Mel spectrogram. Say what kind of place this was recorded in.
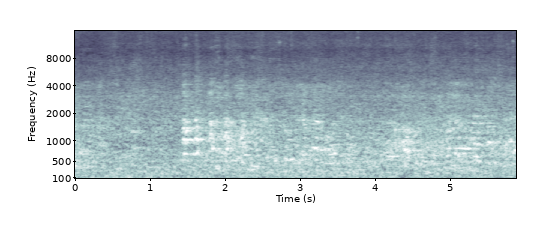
crowded indoor space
